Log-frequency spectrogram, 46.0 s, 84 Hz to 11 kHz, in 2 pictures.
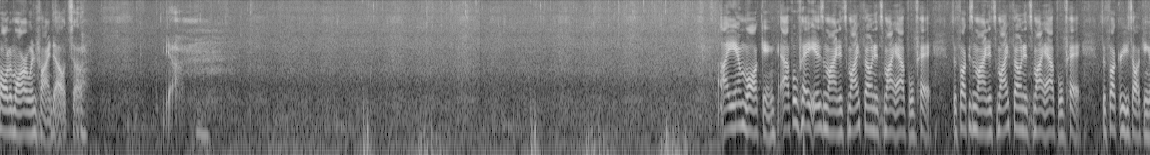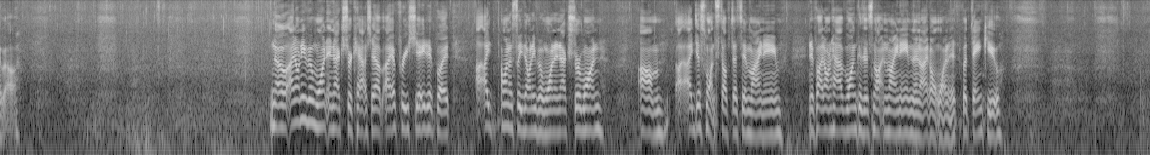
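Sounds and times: rain hissing on microphone: 0.0s - 46.0s
low thumps: 7.2s - 7.6s, 10.5s - 10.9s.

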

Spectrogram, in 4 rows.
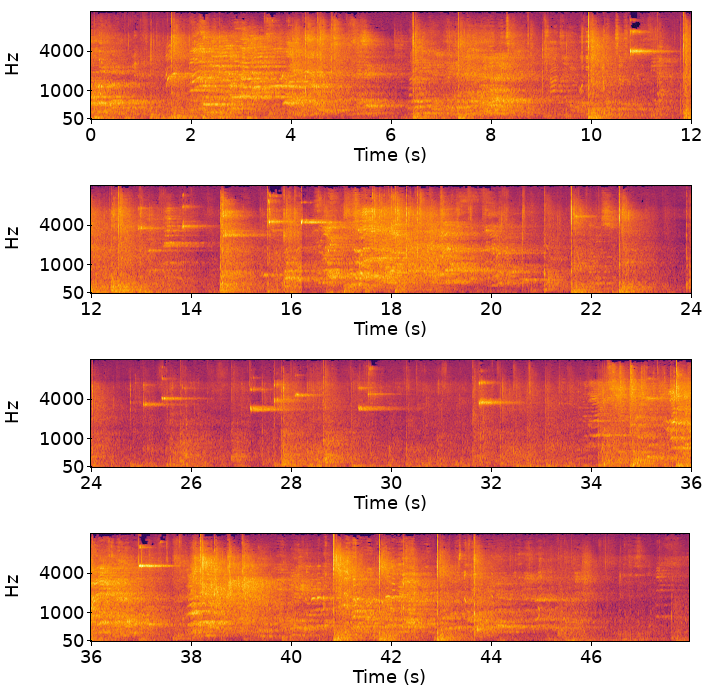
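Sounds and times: players' voices: 0.0s - 23.1s, 32.2s - 47.9s
sneaker squeaks: 1.1s - 2.3s, 9.8s - 18.2s, 24.8s - 36.0s, 36.9s - 37.9s, 46.4s - 47.9s
basketball bouncing on wood floor: 11.8s - 13.0s.

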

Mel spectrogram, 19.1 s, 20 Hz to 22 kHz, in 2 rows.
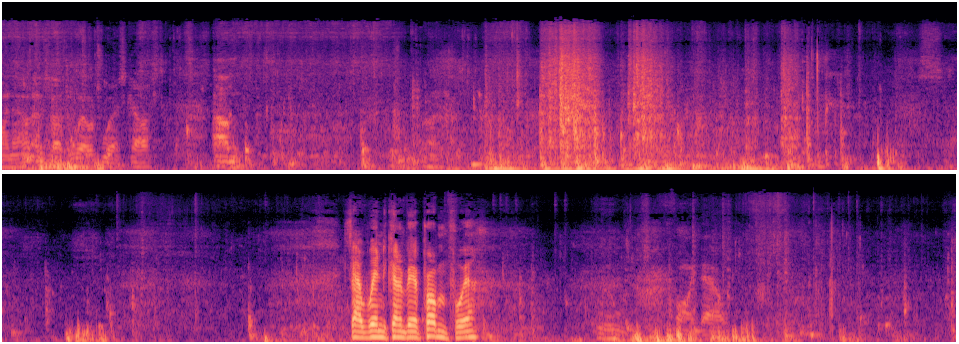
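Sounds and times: wind buffeting microphone: 0.1s - 1.2s, 10.1s - 10.8s, 15.2s - 18.5s.

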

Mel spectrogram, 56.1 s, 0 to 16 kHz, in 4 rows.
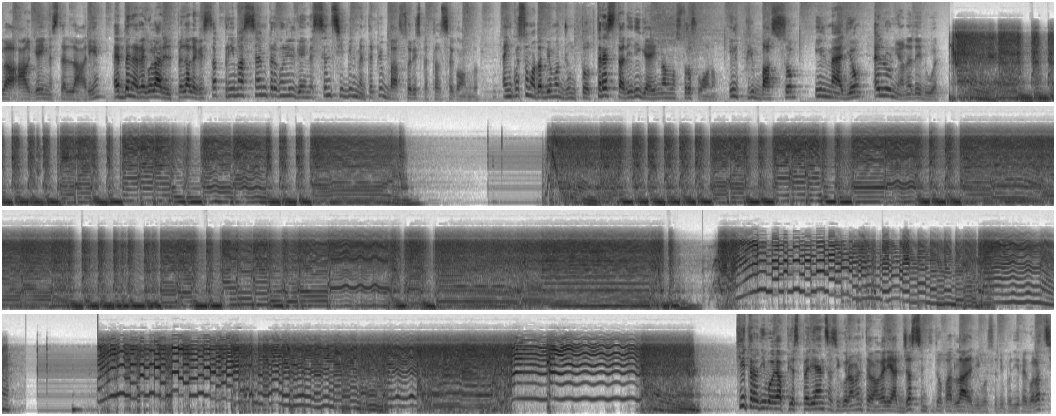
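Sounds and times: distorted electric guitar: 12.6s - 53.1s.

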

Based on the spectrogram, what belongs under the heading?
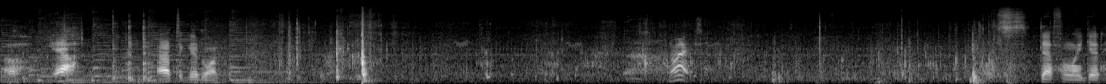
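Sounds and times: knocks on boat: 1.0s - 1.8s, 2.8s - 3.9s, 7.7s - 8.0s, 8.7s - 10.1s.

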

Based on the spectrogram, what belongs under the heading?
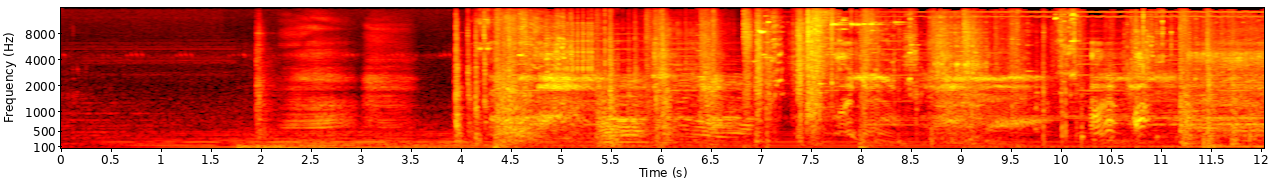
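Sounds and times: cinematic score: 0.0s - 12.0s
deep low boom: 1.5s - 4.5s.

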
